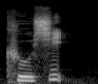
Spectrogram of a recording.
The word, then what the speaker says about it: 櫛: 这些东西都不能送哦，因为苦西它的日文发音呢有苦跟西的发音，苦就是苦，痛苦的苦，西就是死亡的死，所以这两个发音粘在一起的。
